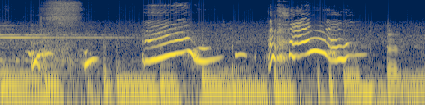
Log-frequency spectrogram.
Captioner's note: Sound of Queen Gabee sobbing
